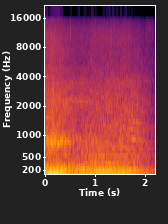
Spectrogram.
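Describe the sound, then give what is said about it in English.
A truck engine rumbles as it drives off near people, a steady low drone under broad road noise that fades out at the end. “the truck is inching forward. And, and it's backing up. That was very close. And it's driving off.”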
